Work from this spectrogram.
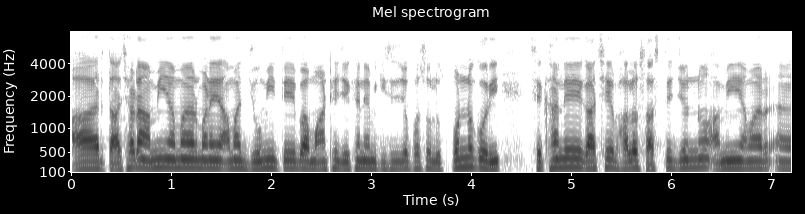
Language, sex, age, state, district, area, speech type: Bengali, male, 60+, West Bengal, Jhargram, rural, spontaneous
